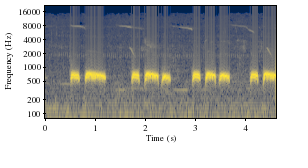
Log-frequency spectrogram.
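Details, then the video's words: Spotted doves fighting, a coo series of short note then long drawn note repeated about every 1.2 seconds, low and steady, with faint high bird chirps above. "Pertarungan Tekukur"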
